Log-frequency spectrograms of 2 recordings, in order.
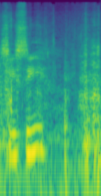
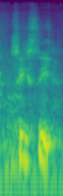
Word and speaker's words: Seesii: have a mini chainsaw CC I believe is pronounced think you see Sal right you're going to see a saw I'll unbox it show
